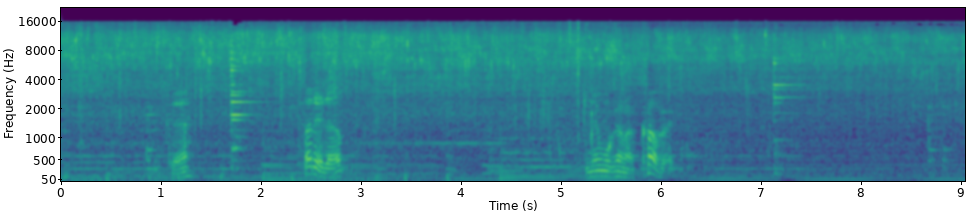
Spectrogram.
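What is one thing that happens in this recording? Sausages sizzle in hot fat in a cast iron skillet.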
